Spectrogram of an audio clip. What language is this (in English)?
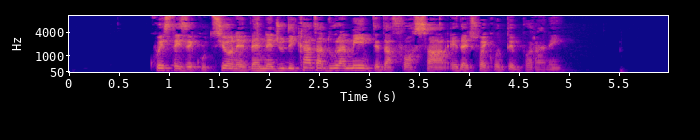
Italian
